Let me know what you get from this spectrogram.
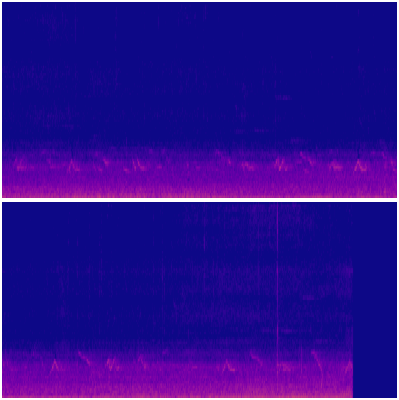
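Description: Outdoor nature ambience: a small bird chirping over and over in short calls, about one or two a second, over a steady rushing noise and a low hum.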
